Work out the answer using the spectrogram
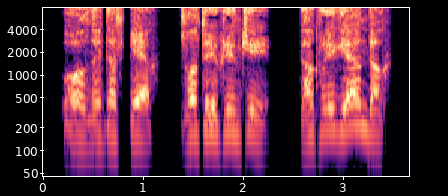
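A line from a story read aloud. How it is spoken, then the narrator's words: Crowd whispering. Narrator (Russian): шептались ее бойцы, да и противник тоже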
